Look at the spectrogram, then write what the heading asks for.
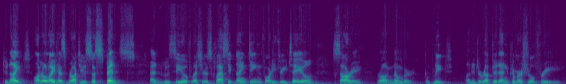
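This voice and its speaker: A man's voice: medium pitch, lively intonation, measured pace. A man announcing scripted credits in the style of an old-time radio show. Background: live music.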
